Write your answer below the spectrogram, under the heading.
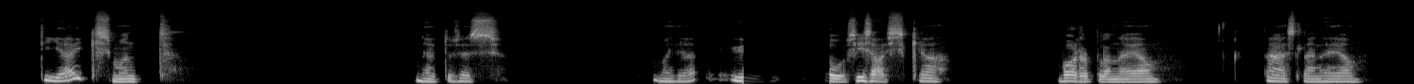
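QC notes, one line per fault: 7.43–8.30 s, audio dropout to a faint residue: the speech cuts off abruptly for about 0.87 s, leaving a faint leak roughly 40 dB down, likely a brief signal loss with the path still live.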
